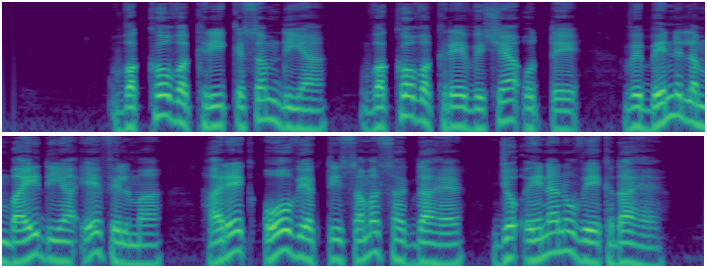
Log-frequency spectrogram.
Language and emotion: Punjabi, neutral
